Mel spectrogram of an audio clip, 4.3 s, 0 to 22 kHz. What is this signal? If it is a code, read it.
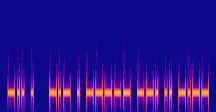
Morse code, heard as a keyed tone, about 27 wpm, 700 Hz. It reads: DE KE0GIY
